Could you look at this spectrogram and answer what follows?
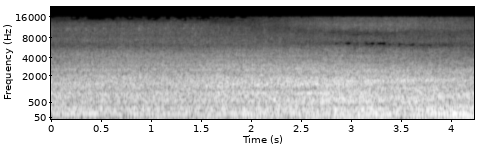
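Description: Road traffic passing close: a bus pulling away while CNG auto-rickshaw and motorbike engines run by, a steady mix of engine hum and tyre noise that grows a little louder in the second half.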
